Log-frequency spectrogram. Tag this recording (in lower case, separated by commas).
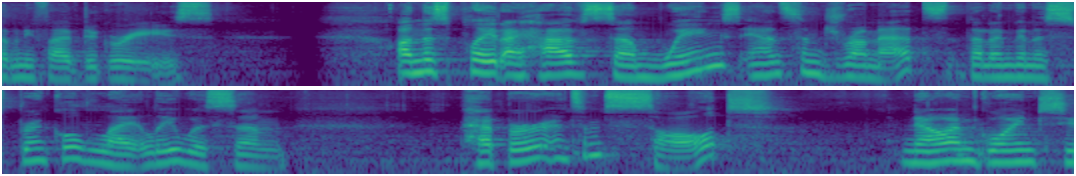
speech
